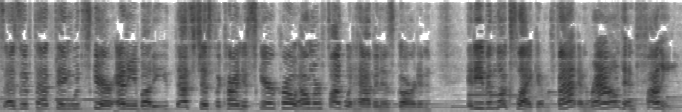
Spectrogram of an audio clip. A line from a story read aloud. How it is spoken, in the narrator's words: laughed Bugs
